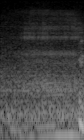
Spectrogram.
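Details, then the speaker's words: Black pug, awake with eyes wide open, snoring from a flat-nosed brachycephalic airway. "やっぱりいびきだよね、ゆずちゃんの。お目目ばっちり開けてさ、いびきかいてんのね。お花ぺっちゃんこだからしょうがないよね。"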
